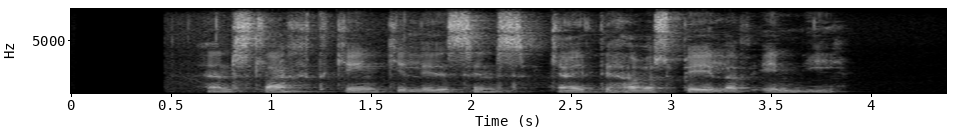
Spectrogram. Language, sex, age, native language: Icelandic, male, 30-39, Icelandic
